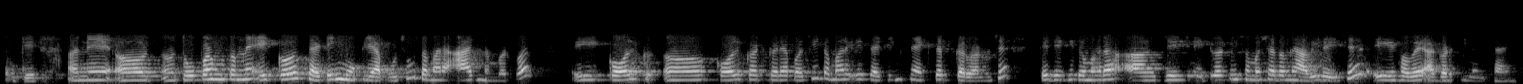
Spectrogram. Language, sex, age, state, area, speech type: Gujarati, female, 30-45, Gujarat, urban, conversation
